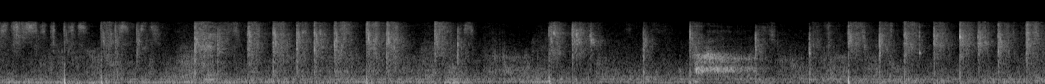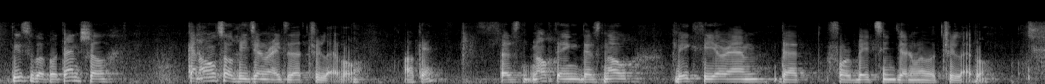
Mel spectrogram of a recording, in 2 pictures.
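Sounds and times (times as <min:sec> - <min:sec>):
writing an equation on a board during a physics lecture: 0:00.0 - 0:04.8, 0:05.5 - 0:06.7, 0:07.6 - 0:10.5
speech: 0:10.6 - 0:11.8, 0:12.5 - 0:20.5.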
